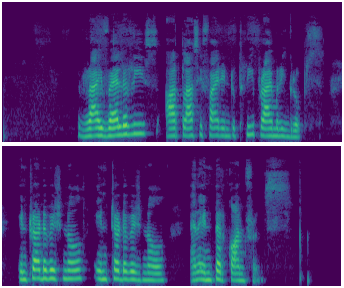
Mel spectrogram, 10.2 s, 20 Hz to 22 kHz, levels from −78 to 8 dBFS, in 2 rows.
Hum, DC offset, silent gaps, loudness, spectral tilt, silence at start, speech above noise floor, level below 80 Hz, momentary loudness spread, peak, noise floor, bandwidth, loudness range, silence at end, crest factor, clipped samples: none; under 0.1%; none; -18 LUFS; -5 dB/octave; 1.15 s; 43 dB; -64 dBFS; 18 LU; -2 dBFS; -61 dBFS; 15 kHz; 4 LU; 0.85 s; 18 dB; under 0.1%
